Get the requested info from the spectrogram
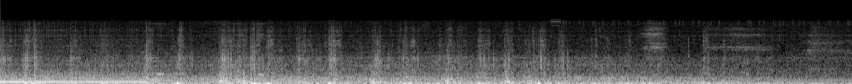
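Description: Car driving, heard from inside the cabin: a steady low hum drops away about a second and a half in, leaving road rumble with scattered knocks and rattles.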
